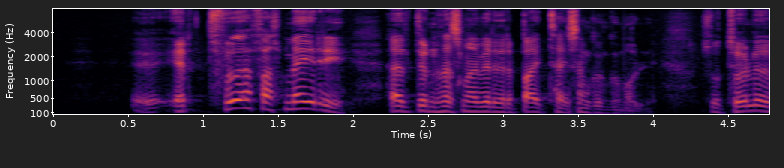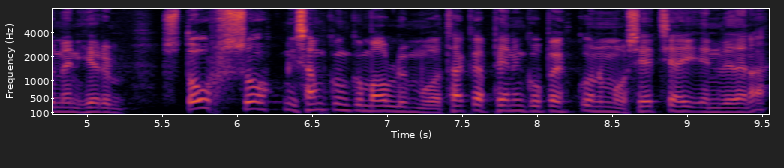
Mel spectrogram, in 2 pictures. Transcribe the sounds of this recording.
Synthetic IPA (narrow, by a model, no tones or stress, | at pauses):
ɛɾt̪ʰvœːfal̥t̪meːjɾɪ | hɛlt̪ʏɾnʏmθaðsɛmaðvɛɾɪðɛɾapaːjt̪ʰaisamkʰœŋkʏma̰wlɪn | sɔt̪ʰœːlʏðʏmɛnçɛːɾʏm | st̪owr̥sowhknisamkœŋkʏmaːwlʏmɔɣaðt̪ʰaːkapʰɛːniŋk̬awpɛŋ̥kɔnʏmɔɣsɛːt̪ʰjajɪnːvɪðhɛnːa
